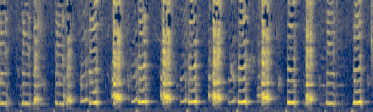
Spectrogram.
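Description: A wood rail gives a loud, raucous, rhythmic series of harsh notes, about two per second, building into a steady cackling chorus.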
